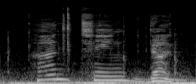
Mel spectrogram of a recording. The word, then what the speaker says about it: Huntington: on 28th and huntington huntington hunting done that's how it's spelled it just it sounds so foreign to me even though i've been looking at huntington since i was a kid but you hear how i said it huntington huntington we're not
